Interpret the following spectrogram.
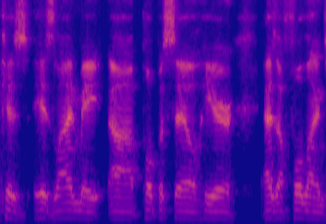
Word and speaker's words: Pospisil: And I like his line mate, Popisil here as a full line strength stacked together. Popisil has been Pospisil, I think is how you pronounce it.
